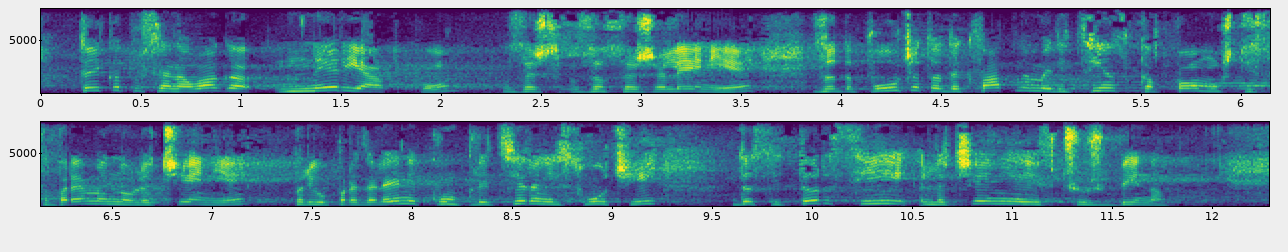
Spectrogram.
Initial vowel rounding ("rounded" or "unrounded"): unrounded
